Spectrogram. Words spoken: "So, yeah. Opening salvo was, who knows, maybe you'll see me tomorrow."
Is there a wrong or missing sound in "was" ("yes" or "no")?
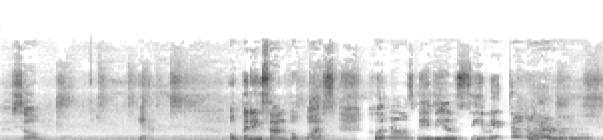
yes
